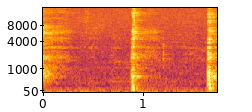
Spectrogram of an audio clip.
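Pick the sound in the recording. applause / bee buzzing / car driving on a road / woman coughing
woman coughing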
